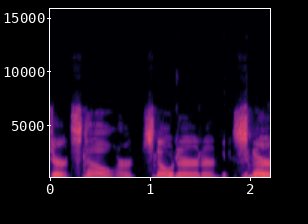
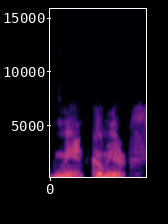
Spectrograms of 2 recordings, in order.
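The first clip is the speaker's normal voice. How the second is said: put-on pitched-up Russian accent; 7 semitones higher than usual. Retelling an angry boss from Siberia telling workers to open doors: Russian accent. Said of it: "He had the fucking accent".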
